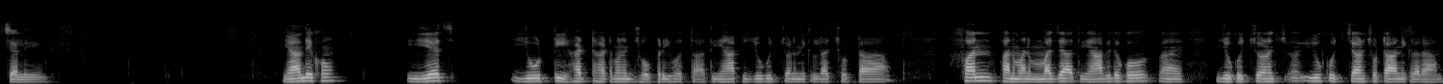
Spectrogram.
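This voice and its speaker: A man giving an English phonics lesson, slowly sounding out and repeating words, patiently explaining each one. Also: mid-range voice, steady tone, darkish tone. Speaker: English teacher. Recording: dull lo-fi sound.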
